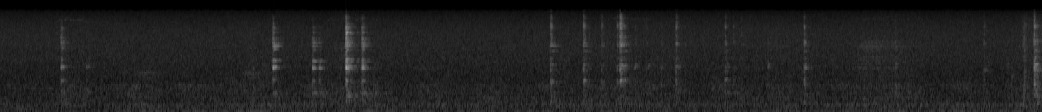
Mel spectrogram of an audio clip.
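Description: Light, scattered ticks and clinks of glassware as water is poured slowly down the inside of a glass graduated cylinder, with no steady sound of running water. The loudest cluster of clinks comes about three and a half seconds in.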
